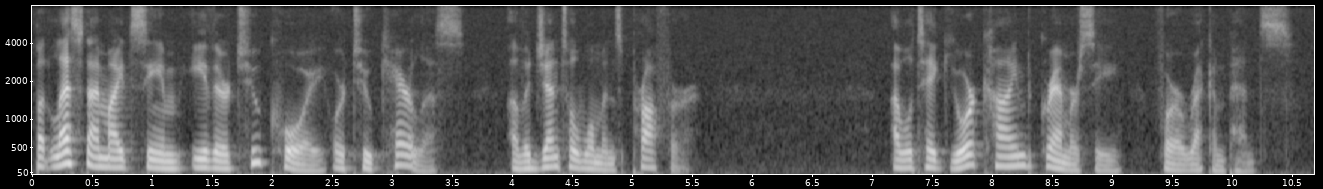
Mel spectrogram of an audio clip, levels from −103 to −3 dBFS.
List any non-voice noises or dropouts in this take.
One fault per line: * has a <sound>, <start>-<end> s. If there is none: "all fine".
all fine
